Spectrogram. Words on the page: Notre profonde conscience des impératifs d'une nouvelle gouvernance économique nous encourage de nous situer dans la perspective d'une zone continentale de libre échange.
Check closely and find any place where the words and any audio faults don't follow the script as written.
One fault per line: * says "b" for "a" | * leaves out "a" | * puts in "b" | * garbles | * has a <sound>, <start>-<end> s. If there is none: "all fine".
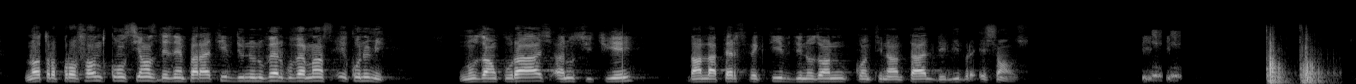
* says "à" for "de"
* has a laugh, 11.4-11.8 s
* has a thud, 12.7-13.4 s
